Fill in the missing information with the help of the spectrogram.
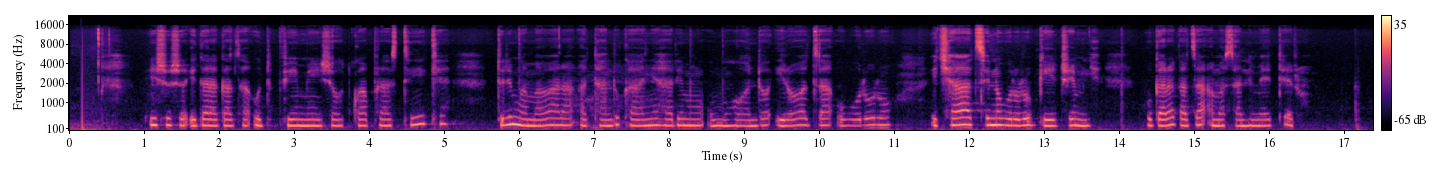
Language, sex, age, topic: Rundi, female, 25-35, education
